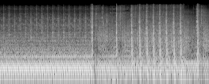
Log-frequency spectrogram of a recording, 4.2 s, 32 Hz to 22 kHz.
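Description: Ferret scout car's six-cylinder engine running steadily. A little under two seconds in it breaks off, and soon after the turret's Browning M1919 machine gun opens up firing blanks in a fast, even burst of several shots a second.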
